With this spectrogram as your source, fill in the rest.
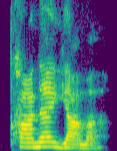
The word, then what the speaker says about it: pranayama: Pranayama.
